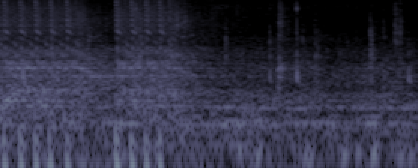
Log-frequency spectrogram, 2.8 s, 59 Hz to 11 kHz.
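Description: Fast rattling automatic gunfire from Call of Duty Black Ops 2, a dense spray of rounds that thins into scattered shots, moderately close in the game mix.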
